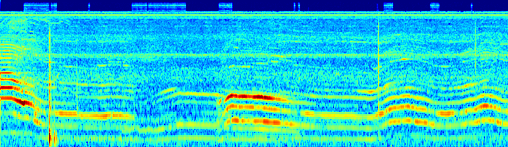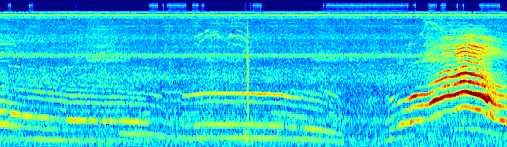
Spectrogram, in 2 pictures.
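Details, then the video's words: Cat making spooky noises in the middle of the night: a run of long, wavering, drawn-out yowls that rise and sag in pitch, one blending into the next, ending in a louder, higher, strained wail. "Cat Making Spooky Noises Middle Of Night"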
